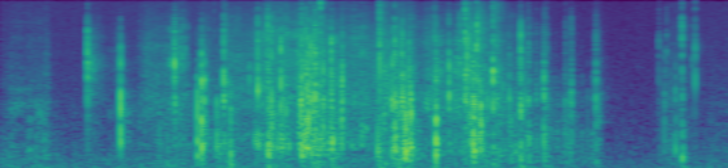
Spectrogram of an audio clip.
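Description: A foil-lined plastic almond snack bag is held and turned while fingers and thumbs crinkle it. Bright, crisp crackles come in irregular bursts with sharp snaps, carrying almost no low end. They pause briefly near the end before a few more crinkles.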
